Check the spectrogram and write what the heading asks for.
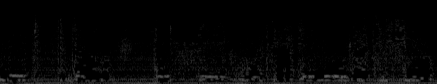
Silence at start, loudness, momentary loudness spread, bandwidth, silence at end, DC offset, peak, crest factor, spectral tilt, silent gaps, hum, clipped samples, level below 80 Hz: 0 s; -54 LUFS; 3 LU; 15.5 kHz; 0 s; under 0.1%; -38 dBFS; 16 dB; -3.5 dB/octave; none; none; under 0.1%; -64 dBFS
